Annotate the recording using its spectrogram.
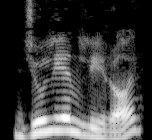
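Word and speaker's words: Julien Leroy: first X Julian Leroy Julian Leroy will put stress on Roy here the learner will recognize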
